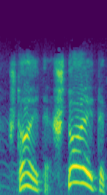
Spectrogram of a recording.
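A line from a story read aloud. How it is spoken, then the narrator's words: Shouting. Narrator (Russian): кричал он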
